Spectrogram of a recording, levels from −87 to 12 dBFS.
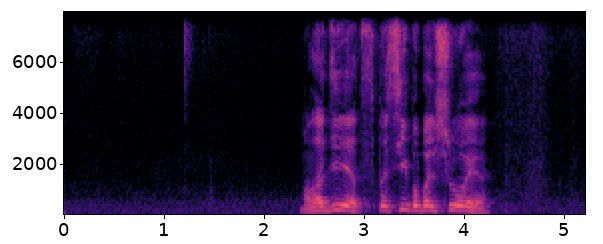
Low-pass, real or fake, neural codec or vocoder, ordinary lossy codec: none; real; none; none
